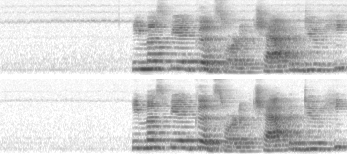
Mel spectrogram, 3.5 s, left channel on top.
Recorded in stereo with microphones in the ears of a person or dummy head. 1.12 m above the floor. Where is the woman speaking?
40° right (ahead or behind), 0.6 m.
